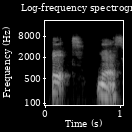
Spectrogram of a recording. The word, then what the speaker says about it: fitness: actually pronounce so say in the word um Fitness we would say Fitness with a t they actually use a gladle stop they say fit fit right back here Fitness Fitness so British English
